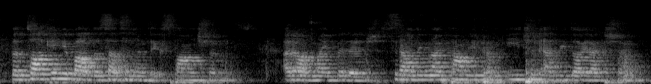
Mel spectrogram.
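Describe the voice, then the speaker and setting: A young woman from the West Bank with a Palestinian Arabic accent, earnestly giving a prepared introduction at a university event. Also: medium pitch. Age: young adult. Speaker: student event host. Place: university lecture hall. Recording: echoey hall, distant mic, faint noise.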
